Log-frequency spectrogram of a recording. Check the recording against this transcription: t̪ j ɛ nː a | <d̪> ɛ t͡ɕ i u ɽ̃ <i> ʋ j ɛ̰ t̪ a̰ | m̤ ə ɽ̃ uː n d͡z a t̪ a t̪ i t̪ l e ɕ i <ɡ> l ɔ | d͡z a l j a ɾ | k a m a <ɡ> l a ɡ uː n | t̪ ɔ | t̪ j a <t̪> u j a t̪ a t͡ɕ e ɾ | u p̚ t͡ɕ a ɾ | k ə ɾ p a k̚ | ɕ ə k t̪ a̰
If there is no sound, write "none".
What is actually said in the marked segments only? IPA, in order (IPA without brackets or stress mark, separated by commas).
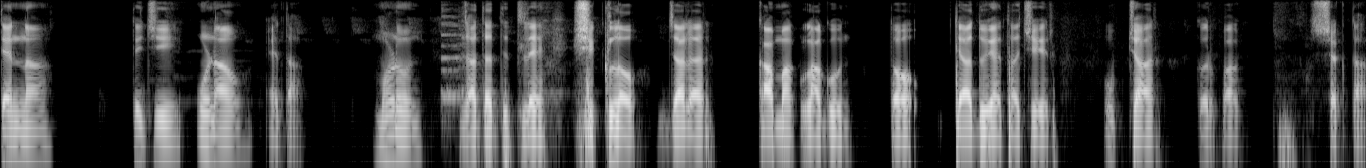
t̪, a, k, k, d̪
